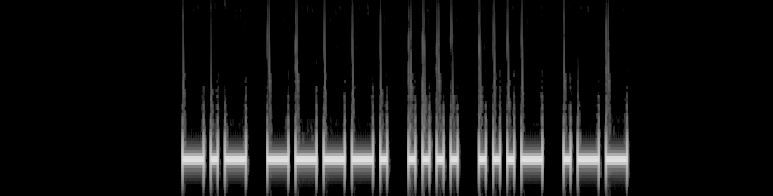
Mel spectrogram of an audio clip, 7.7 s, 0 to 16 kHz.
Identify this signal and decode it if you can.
Morse code, heard as a keyed tone, about 17 wpm, 700 Hz. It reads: K9HVW
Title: USA Call Signs - 5 Characters - Repeated 2x - 17wpm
